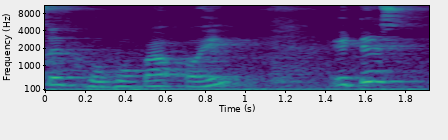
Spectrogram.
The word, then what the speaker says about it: jojoba: It is written as Gojoba, but it's pronounced as jojoba oil.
